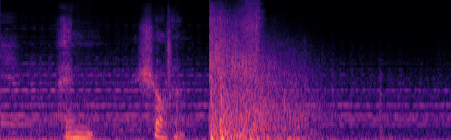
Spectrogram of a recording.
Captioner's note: gasping; gun firing; tense music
